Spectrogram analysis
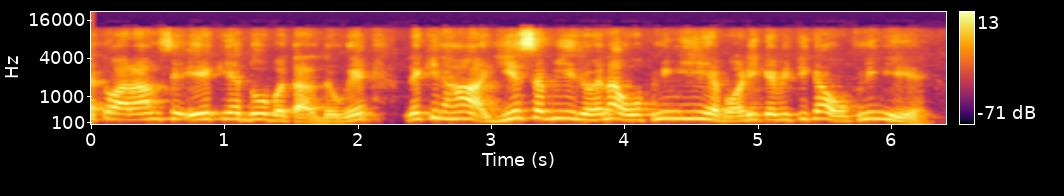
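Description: An Indian man delivers an explanatory biology lecture in Hindi, his voice fairly high with a darkish tone. He repeatedly asks the class questions and answers them himself, filling his explanation with fillers and restarts.

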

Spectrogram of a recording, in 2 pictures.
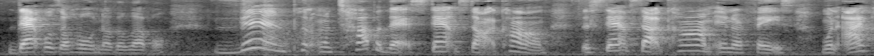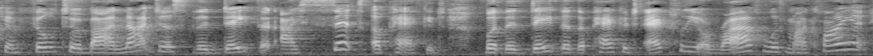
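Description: A woman's voice: a little high, expressive, moderate pace, creaky, bright, forceful tone, a little hiss or hum. Woman talking on a vibration machine, voice wobbling like into a fan. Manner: chatty, candid and emphatic. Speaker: small business owner. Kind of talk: casual live video talk. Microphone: phone camera.

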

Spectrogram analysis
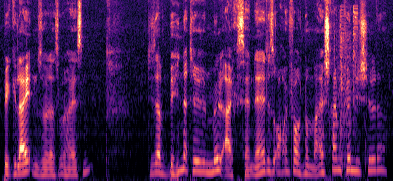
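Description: A man's voice: a little high, lively intonation, a little fast, vocal fry, darkish tone, a little hiss or hum. A man giving casual gameplay commentary as a Let's Play host, muttering, cursing and stumbling as he reads in-game signs.

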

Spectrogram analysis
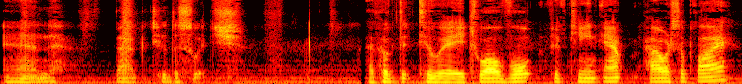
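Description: A DIY channel host gives a casual voice-over walkthrough of a home project, explaining each step plainly and matter-of-factly with the occasional filler. His mid-range voice is slow and creaky with fairly even intonation, over a slight hiss or hum.

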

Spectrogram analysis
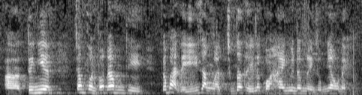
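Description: A woman's voice: fairly high pitch, low-quality recording. Patient woman teaching Korean vowels. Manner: patient, repeats each sound slowly for learners; often asks the class questions and answers them herself. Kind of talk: vocabulary lesson explaining Korean vowels.

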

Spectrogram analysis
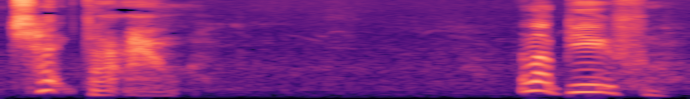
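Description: A man's voice: sits high, big pitch swings, slow pace, fairly bright tone, dry recording. A man in his thirties chatting casually to a handheld camera outdoors by a lake. He is upbeat and rambling, with frequent ums. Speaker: outdoor vlogger. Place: outdoors by a lake at a wild camp. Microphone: handheld camera at arm's length.

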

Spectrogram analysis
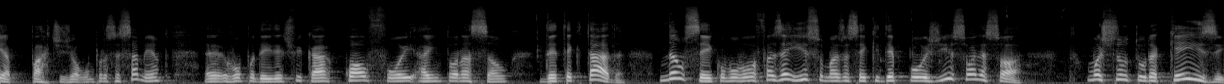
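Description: A man's voice: fairly high pitch, darkish tone. A man teaching a screencast programming lesson, thinking aloud with many fillers and self-corrections. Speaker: course instructor.

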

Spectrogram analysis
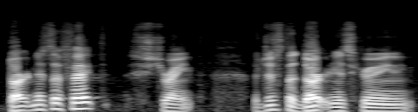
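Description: A young man streaming a game with friends, chatting casually, swearing a lot and breaking into excited shouts. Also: lowish voice, a little slow, dry recording. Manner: excitable, profane, bursts into shouts. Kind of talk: casual gaming commentary.

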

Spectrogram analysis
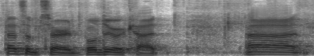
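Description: A man's voice: medium pitch, a little slow, fairly bright tone, a little hiss or hum, poor audio. A man co-hosting a podcast, joking playfully in casual chat in a home kitchen. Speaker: podcast co-host.

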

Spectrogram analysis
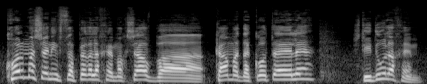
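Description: High-voiced emphatic Israeli rabbi. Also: male voice, animated. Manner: raises his voice to be heard, emphatic. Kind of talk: sermon with storytelling.

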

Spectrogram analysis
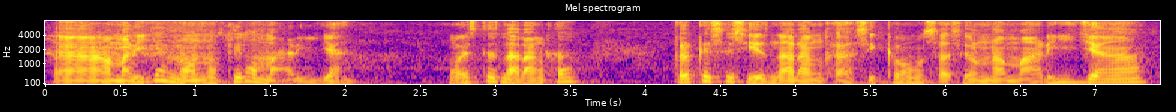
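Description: A man hosting a gaming channel playfully narrates his Minecraft let's play, humming sound effects along the way. His mid-range voice is expressive and a little fast, and there's a little hiss or hum.

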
